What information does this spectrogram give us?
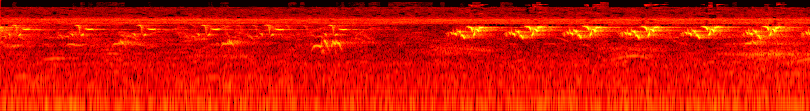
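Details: Ashy prinia song: faint repeated notes at first, then a clear run of loud, high, evenly spaced double notes about three per second, with a continuous high-pitched hiss in the background.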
